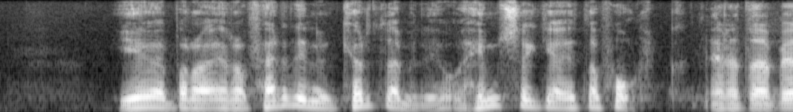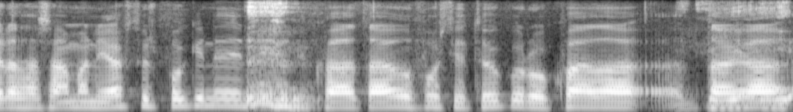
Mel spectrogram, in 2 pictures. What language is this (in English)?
Icelandic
